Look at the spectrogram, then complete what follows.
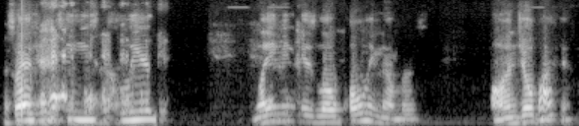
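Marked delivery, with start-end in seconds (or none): none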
